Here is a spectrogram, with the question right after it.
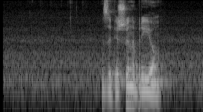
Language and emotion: Russian, neutral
